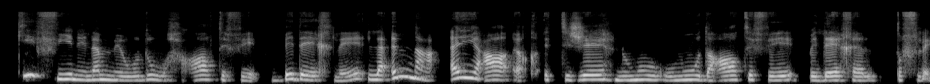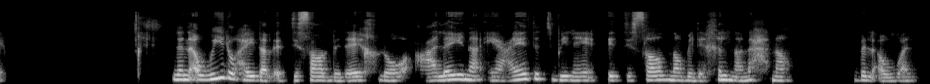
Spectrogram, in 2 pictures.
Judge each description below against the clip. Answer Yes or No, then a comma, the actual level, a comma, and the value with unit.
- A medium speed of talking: No, slow, 85 wpm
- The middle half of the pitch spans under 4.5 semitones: Yes, average, 2.8 semitones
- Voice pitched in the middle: No, high, 195 Hz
